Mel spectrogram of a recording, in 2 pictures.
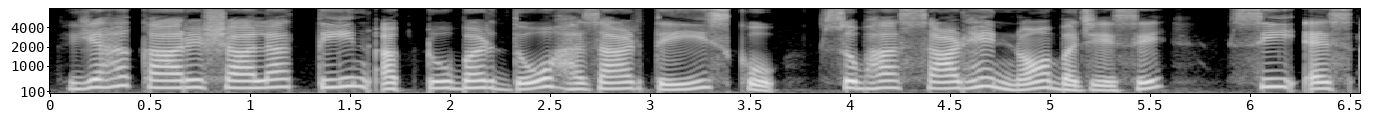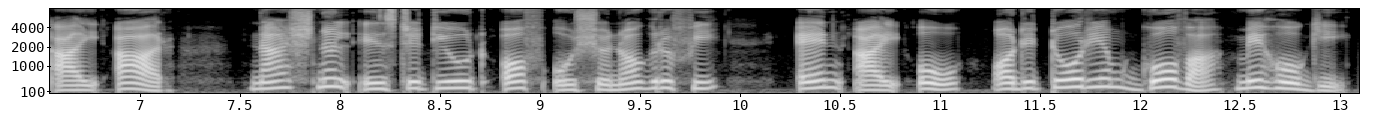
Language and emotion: Hindi, neutral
